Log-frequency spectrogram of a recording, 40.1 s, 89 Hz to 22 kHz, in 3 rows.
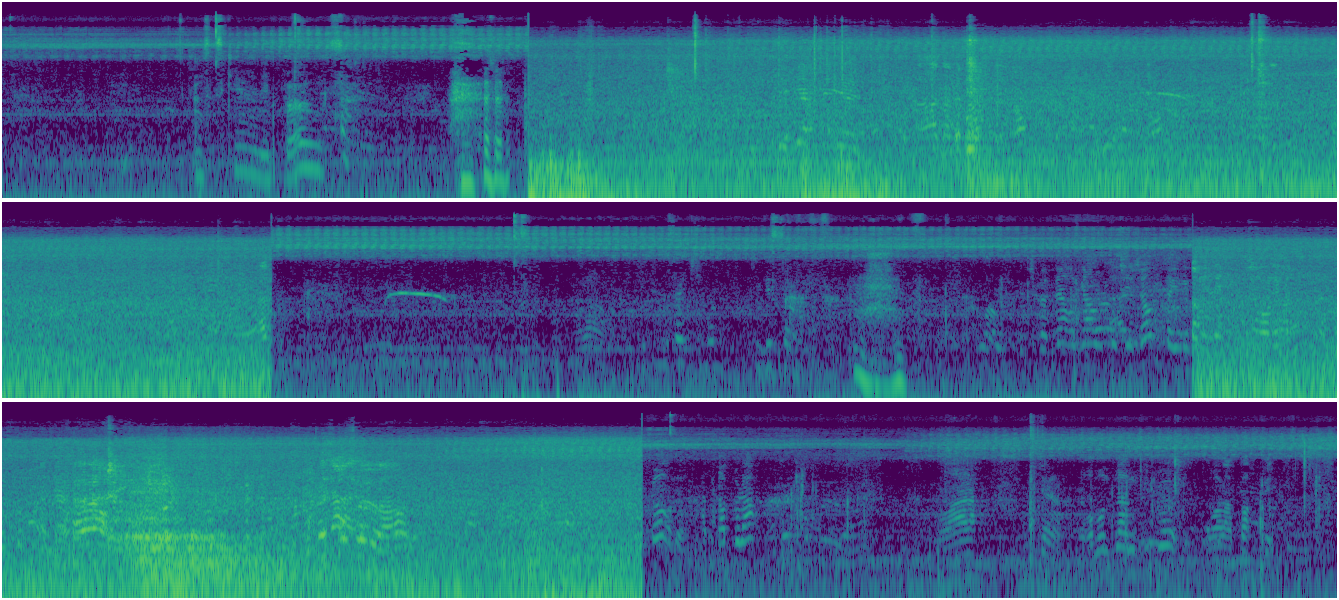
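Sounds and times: low rumble: 5.3s - 16.0s, 25.3s - 33.1s
wind rushing over microphone: 5.3s - 16.1s, 25.4s - 33.1s
whistle-like call: 17.2s - 17.9s.

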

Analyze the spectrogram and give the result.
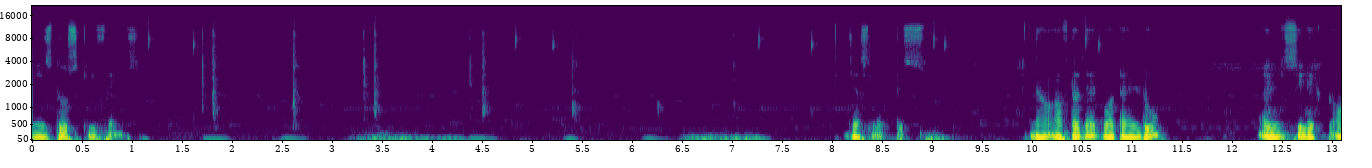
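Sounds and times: faint background music: 0.0s - 13.0s
keyboard and mouse clicks: 1.1s - 2.0s, 2.6s - 3.6s, 4.3s - 5.6s, 6.2s - 8.2s, 8.9s - 9.2s, 9.8s - 10.8s.

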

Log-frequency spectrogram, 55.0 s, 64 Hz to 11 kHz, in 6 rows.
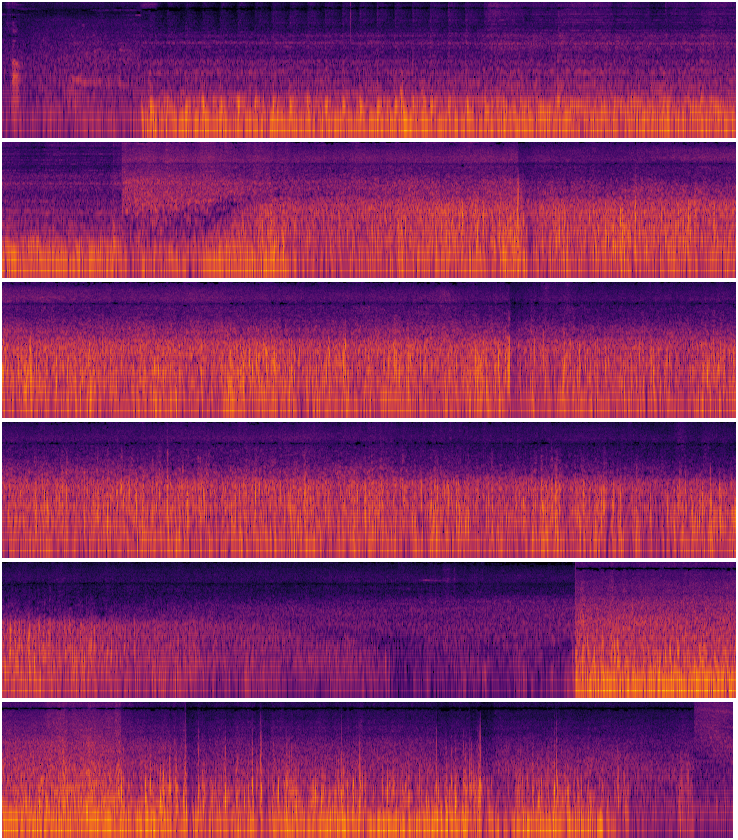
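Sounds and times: car road noise: 0.0s - 55.0s
low wind buffeting: 0.0s - 55.0s
wind noise on microphone: 0.0s - 55.0s.

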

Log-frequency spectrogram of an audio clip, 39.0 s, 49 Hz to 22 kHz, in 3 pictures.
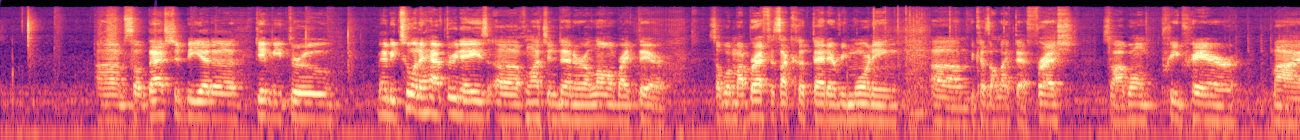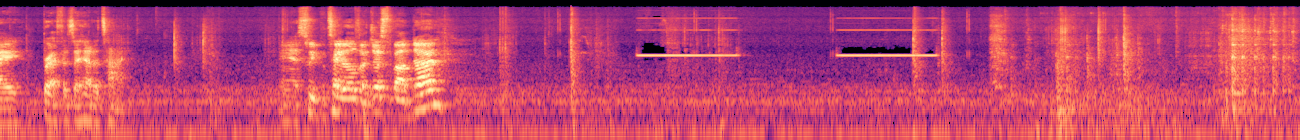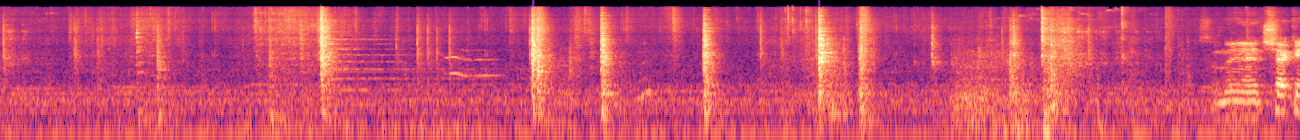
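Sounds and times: oven timer beeping: 19.4s - 20.5s, 21.3s - 22.6s
oven door opening clatter: 22.9s - 32.4s, 33.0s - 37.8s
oven rack and pans knocking: 23.4s - 26.5s, 28.5s - 30.4s.

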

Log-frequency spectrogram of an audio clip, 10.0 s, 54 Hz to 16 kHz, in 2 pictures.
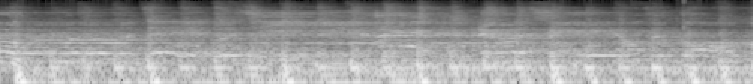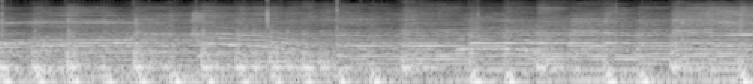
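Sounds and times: rock band playing live: 0.0s - 10.0s
steady drum beat: 0.0s - 10.0s.

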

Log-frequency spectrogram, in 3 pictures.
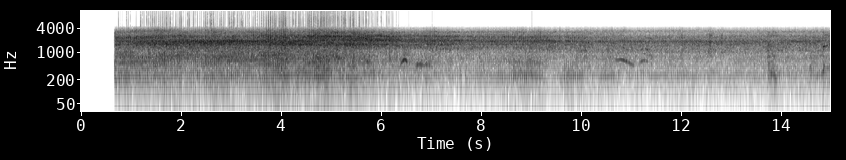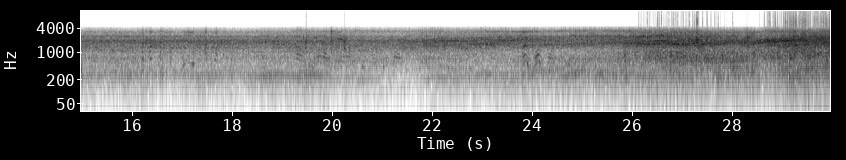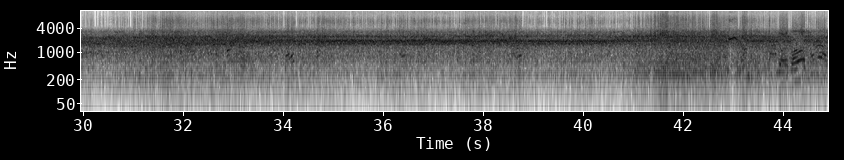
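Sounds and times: lawn tractor engine running: 0.7s - 44.9s.

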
